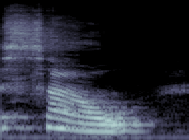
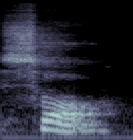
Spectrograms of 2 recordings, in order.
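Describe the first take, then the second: First: The vowel sounds like an open 'ah'. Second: The vowel sounds like a rounded 'oh'. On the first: The speaker calls it wrong. "não vai ser sal" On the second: The speaker calls it right. "A com W normalmente tem som de O"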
